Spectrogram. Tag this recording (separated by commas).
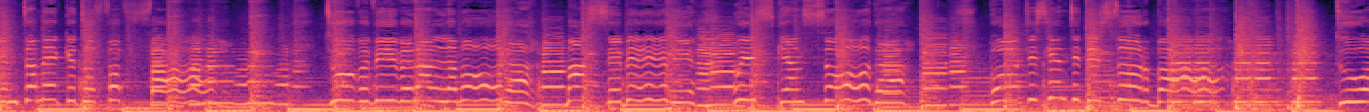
Music, Swing music, Singing, Jazz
